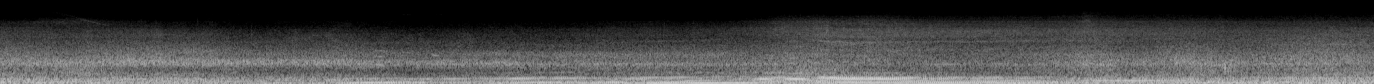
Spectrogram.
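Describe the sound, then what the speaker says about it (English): An Enviro 200 bus pulls away, its engine note climbing and shifting through gears in a loud, close drone over continuous roadway noise. "our bus, the Enviro 200, is heading out"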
